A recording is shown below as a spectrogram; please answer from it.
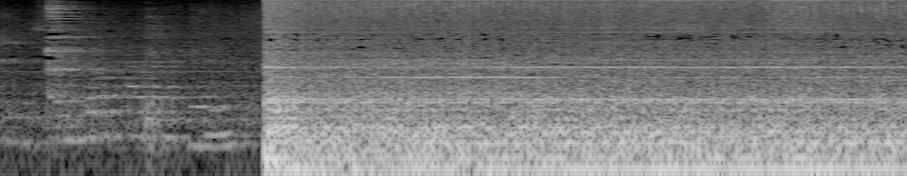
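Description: Loud, steady aircraft engine noise heard from on board. It cuts in suddenly about two seconds in, after a quieter opening.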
